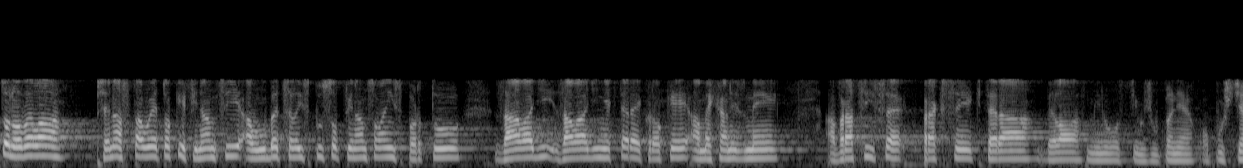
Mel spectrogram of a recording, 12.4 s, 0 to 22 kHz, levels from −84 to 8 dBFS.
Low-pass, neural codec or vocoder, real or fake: 3.6 kHz; none; real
